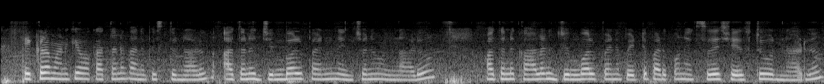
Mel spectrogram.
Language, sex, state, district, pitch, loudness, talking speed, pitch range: Telugu, female, Andhra Pradesh, Chittoor, 240 Hz, -17 LUFS, 140 wpm, 230-250 Hz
